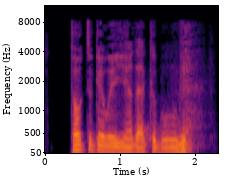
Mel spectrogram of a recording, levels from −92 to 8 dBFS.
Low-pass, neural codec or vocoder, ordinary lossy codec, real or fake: 10.8 kHz; codec, 16 kHz in and 24 kHz out, 0.4 kbps, LongCat-Audio-Codec, two codebook decoder; MP3, 32 kbps; fake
